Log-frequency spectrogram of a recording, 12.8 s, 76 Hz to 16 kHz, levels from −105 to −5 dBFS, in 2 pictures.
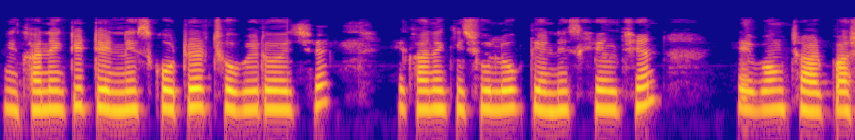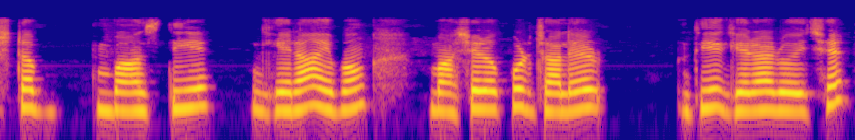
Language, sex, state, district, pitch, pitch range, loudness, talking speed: Bengali, female, West Bengal, Malda, 255 Hz, 240-265 Hz, -16 LUFS, 110 wpm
